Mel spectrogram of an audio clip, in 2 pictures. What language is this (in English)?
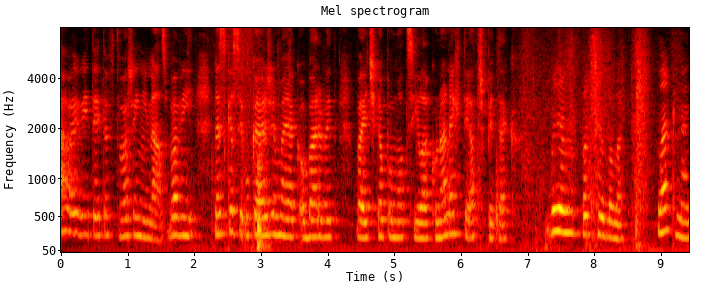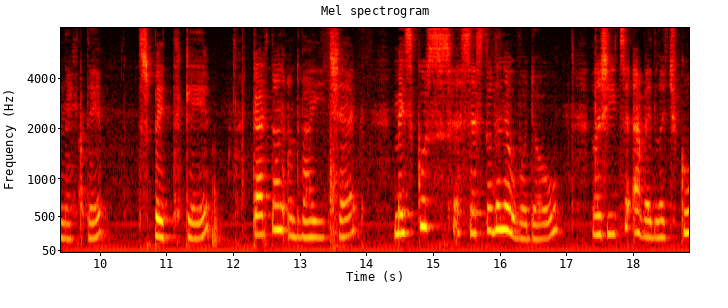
Czech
